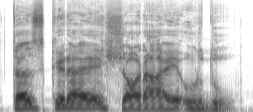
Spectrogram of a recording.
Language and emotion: Urdu, neutral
